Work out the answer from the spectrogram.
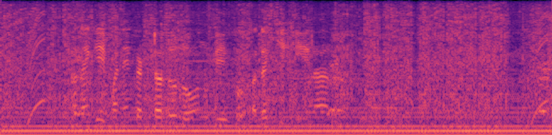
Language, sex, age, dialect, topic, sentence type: Kannada, male, 41-45, Coastal/Dakshin, banking, question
